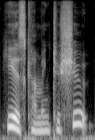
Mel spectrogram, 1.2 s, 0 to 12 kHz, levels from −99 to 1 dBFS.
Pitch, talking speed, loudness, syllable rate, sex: 190 Hz, 250 wpm, -19 LUFS, 5.8 syllables/s, female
